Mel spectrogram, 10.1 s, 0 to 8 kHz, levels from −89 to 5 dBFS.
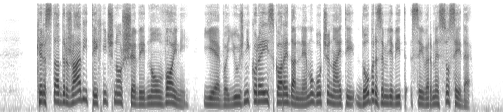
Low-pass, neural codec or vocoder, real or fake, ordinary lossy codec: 7.2 kHz; codec, 16 kHz in and 24 kHz out, 1 kbps, XY-Tokenizer; fake; none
